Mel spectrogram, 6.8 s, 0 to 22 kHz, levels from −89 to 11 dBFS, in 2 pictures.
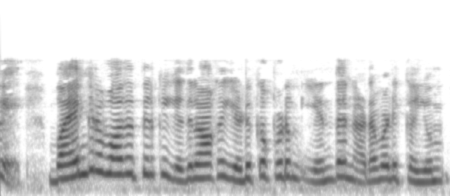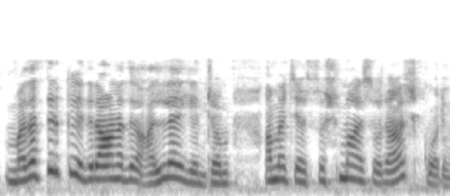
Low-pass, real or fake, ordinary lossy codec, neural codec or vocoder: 7.2 kHz; fake; none; codec, 16 kHz in and 24 kHz out, 2.2 kbps, FireRedTTS-2 codec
